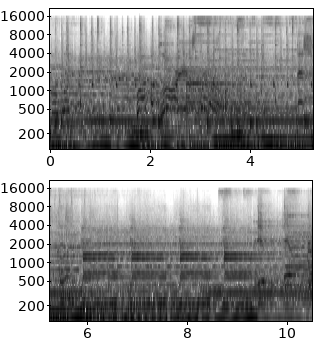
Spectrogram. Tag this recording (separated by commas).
Music, Salsa music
